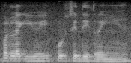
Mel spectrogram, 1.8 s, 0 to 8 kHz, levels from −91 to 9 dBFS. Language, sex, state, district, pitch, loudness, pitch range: Hindi, male, Uttar Pradesh, Shamli, 110 Hz, -17 LUFS, 100-115 Hz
